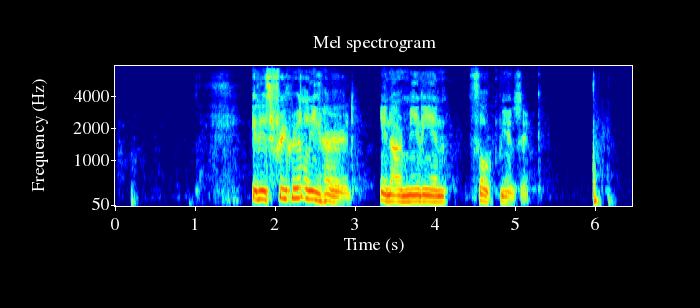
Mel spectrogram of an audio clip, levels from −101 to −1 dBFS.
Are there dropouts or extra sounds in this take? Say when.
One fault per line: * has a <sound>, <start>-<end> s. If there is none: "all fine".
all fine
